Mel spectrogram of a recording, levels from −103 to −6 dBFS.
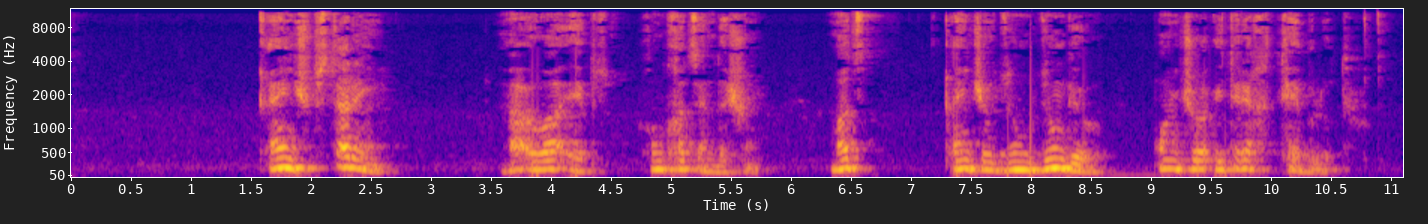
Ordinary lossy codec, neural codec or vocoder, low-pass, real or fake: AAC, 48 kbps; none; 10.8 kHz; real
